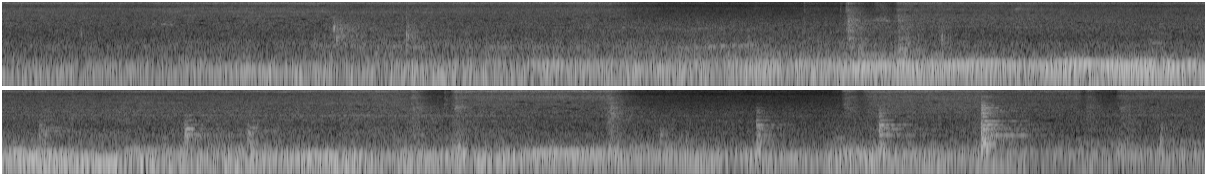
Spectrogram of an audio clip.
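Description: Tyre-shop work noise: a steady hiss over a low hum, with a few short metal clinks as a wheel rim is handled on a tyre changer.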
